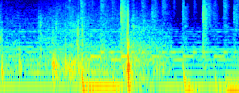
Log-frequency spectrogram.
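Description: Background music, with a few thumps of wrestling-boot footfalls on the mat as a wrestler swings his leg and hops on his standing leg; the loudest thump falls just past the middle.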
